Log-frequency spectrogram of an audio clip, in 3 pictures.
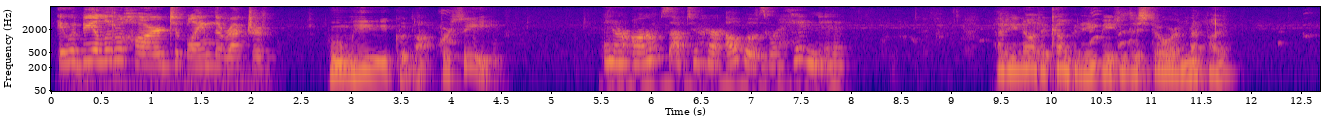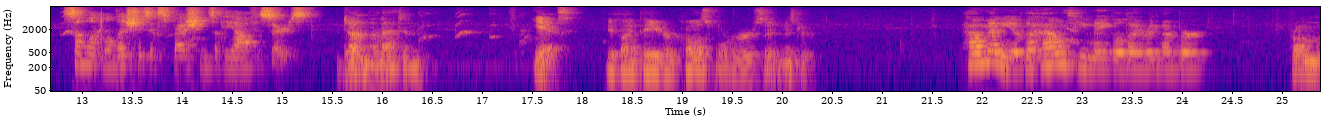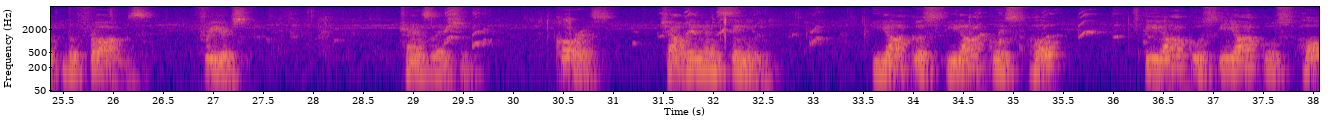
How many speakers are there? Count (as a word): nine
